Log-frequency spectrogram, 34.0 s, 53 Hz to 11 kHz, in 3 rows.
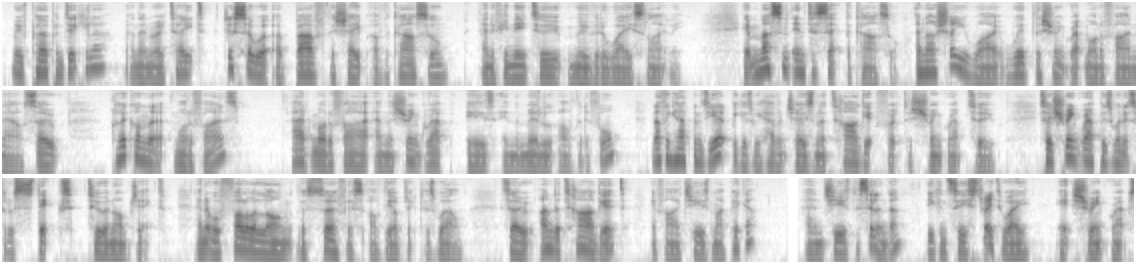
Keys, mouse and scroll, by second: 0.3 r, 2.1-3.7 middle drag, 4.2 middle click, 4.8 g, 6.2-9.0 middle drag, 12.7 click, 13.8 click, 30.5 click.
